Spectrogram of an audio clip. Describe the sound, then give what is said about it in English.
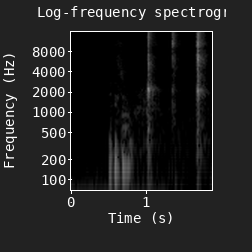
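A brief murmur of voice, then three sharp finger snaps in quick succession, crisp, like listeners snapping in appreciation. “It, don't clap. Don't snap it.”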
